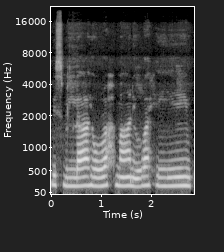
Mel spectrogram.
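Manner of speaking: slow, measured Quranic chanting; slow tilawat opening; Quran recitation. Shown as a demonstration. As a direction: intone it as formal recitation. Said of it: "चलिए start करते हैं".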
